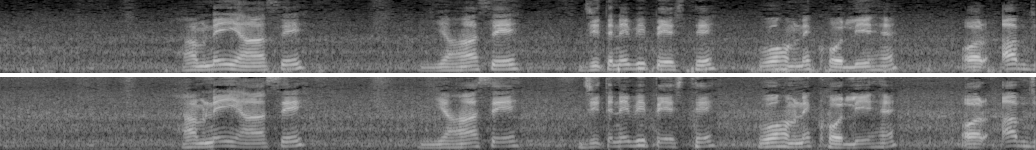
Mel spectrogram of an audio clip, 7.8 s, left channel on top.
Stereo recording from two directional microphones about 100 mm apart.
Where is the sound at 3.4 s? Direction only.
35° left (ahead or behind).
